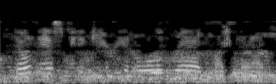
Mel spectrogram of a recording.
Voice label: speech est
